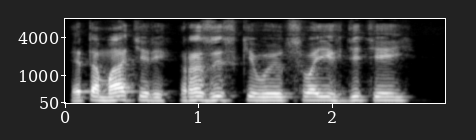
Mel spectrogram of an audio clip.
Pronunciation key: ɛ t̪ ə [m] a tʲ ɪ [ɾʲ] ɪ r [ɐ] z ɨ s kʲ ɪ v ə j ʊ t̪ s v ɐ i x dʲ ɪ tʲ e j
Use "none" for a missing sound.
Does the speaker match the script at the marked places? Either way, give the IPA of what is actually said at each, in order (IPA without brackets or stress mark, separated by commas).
m, ɾʲ, ɐ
